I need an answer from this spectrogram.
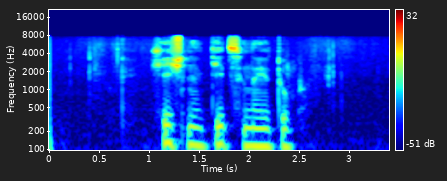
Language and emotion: Russian, neutral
